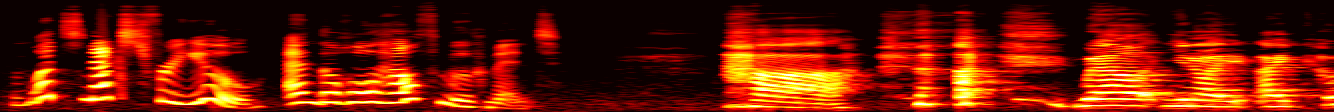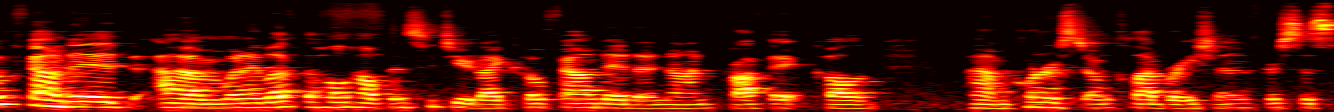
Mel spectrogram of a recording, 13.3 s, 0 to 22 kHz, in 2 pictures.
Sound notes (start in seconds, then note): 4.3 chuckles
